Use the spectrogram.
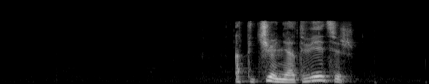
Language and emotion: Russian, angry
